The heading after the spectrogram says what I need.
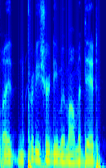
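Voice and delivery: ordinary delivery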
